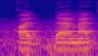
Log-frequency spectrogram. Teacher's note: Kemudian mim bertemu dengan ta yang mati, maka baca dengan dari bibir tutup, baca dengan huruf ta yang hamas, qaddamat. Dia bunyi mat, ta tu.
